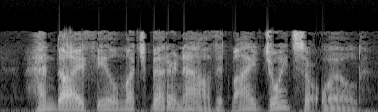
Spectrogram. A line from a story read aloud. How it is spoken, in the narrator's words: returned the Tin Woodman with a sigh of pleasure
